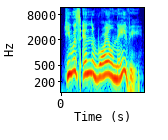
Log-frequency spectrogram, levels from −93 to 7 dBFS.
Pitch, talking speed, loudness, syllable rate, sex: 275 Hz, 215 wpm, -13 LUFS, 4.5 syllables/s, female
